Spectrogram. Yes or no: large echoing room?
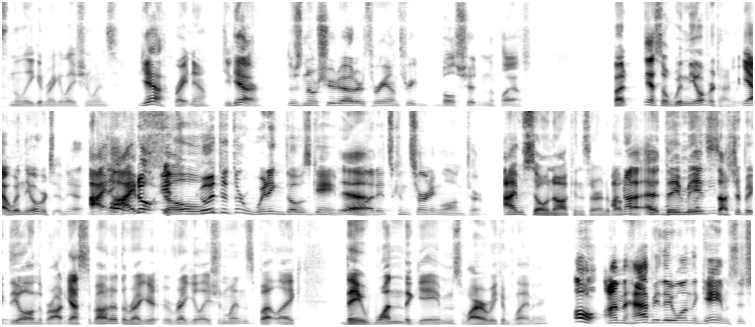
no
